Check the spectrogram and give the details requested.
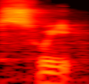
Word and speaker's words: suite: is they're so studio which is a creative suit of programs for assisting in all aspects of the great process it's like it's for now it's pronounced Creative Suite what did I say it's a suit tonight's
